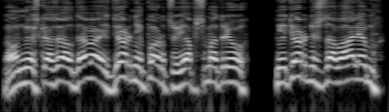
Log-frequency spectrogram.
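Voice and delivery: high, urgent pleading voice; pinned gangster, pleading. Acted. Pinned man explains himself to boss, high urgent pleading. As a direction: plead your case in a high voice.

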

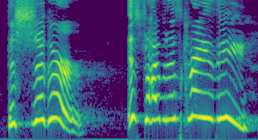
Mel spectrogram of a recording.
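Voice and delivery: high, loud hammed-up outburst; mock hysterical. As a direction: cry out in exaggerated exasperation. Acting out her tearful sugar rant.

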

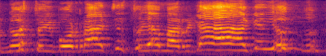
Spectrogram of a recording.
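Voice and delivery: high-pitched mock wailing; bitter, sad woman. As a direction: protest in an acted tearful whine. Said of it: "estoy muy amargada, estoy muy triste".

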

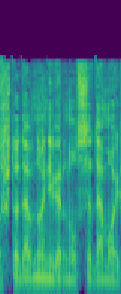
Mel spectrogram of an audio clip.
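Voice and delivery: usual speaking voice

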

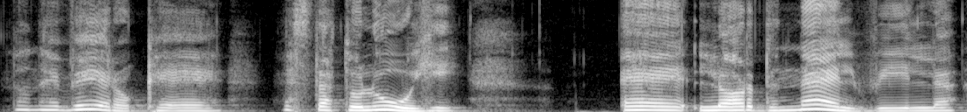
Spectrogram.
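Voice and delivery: narrated cry of hope, loud and high; cried out. A narrator's reading. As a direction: call out anxiously, pressing for the name. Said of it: "gridò".

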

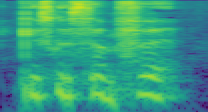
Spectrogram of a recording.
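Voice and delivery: put-on a boy talking back rudely; rude retort. A narrator's reading. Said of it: "répondit grossièrement Georges". (Georges répond grossièrement à l'institutrice, voix très aiguë)

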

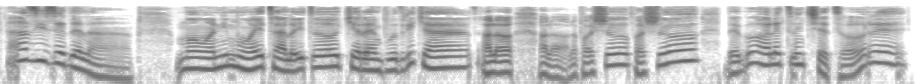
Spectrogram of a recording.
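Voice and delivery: put-on high, gushing call to a child; doting mother. A narrator's reading. Mother opens her arms to her little girl, gushing. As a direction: coo it loudly, stretching the endearment.

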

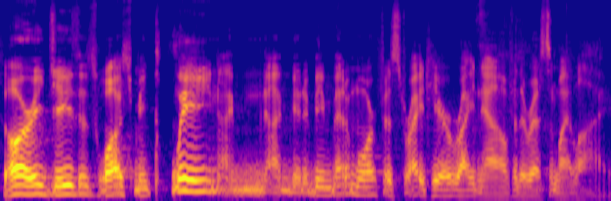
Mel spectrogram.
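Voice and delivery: hammed-up pleading kid's repentance; mock-penitent child. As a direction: plead with exaggerated contrition, drawing it out. They get on their knees.

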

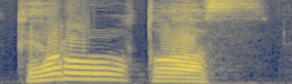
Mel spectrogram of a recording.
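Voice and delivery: قرطاس drawn out very slowly, R thick and heavy; slow recitation-style قرطاس; heavy R demo. Shown as a demonstration. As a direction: stretch قرطاس with a full heavy R. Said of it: "ففخمت".

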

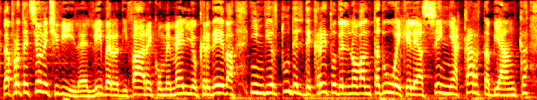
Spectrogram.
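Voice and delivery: ordinary talk, nothing marked

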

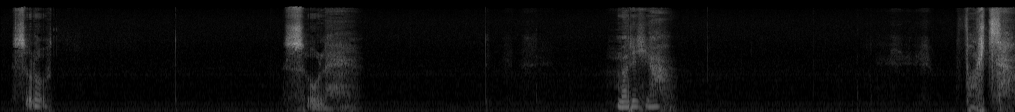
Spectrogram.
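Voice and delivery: halting whisper, word by word; faint and spent. Acted. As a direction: barely get the words out. Faltering, urging herself on. (sussurro sfinito, spezzato)

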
